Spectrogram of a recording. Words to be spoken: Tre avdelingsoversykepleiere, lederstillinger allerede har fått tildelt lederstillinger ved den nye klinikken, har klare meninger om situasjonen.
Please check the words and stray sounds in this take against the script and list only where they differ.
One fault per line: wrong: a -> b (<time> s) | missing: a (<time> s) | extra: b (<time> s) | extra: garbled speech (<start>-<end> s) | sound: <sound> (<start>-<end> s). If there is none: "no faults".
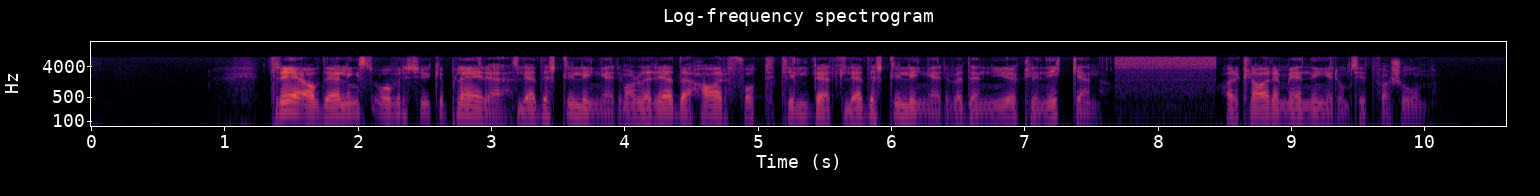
no faults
